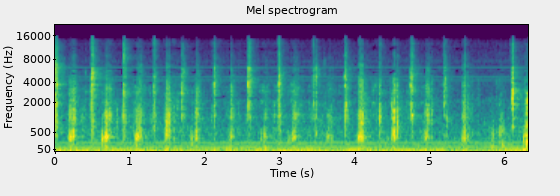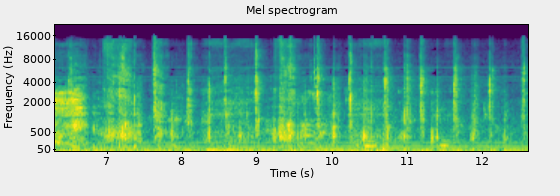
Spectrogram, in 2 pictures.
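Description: Close-miked chewing of sour-and-spicy boneless chicken feet: a steady run of crisp crunches, a few a second, as the tendon and cartilage are bitten through. About six seconds in, a louder, wetter bite comes as a fresh piece goes into the mouth.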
